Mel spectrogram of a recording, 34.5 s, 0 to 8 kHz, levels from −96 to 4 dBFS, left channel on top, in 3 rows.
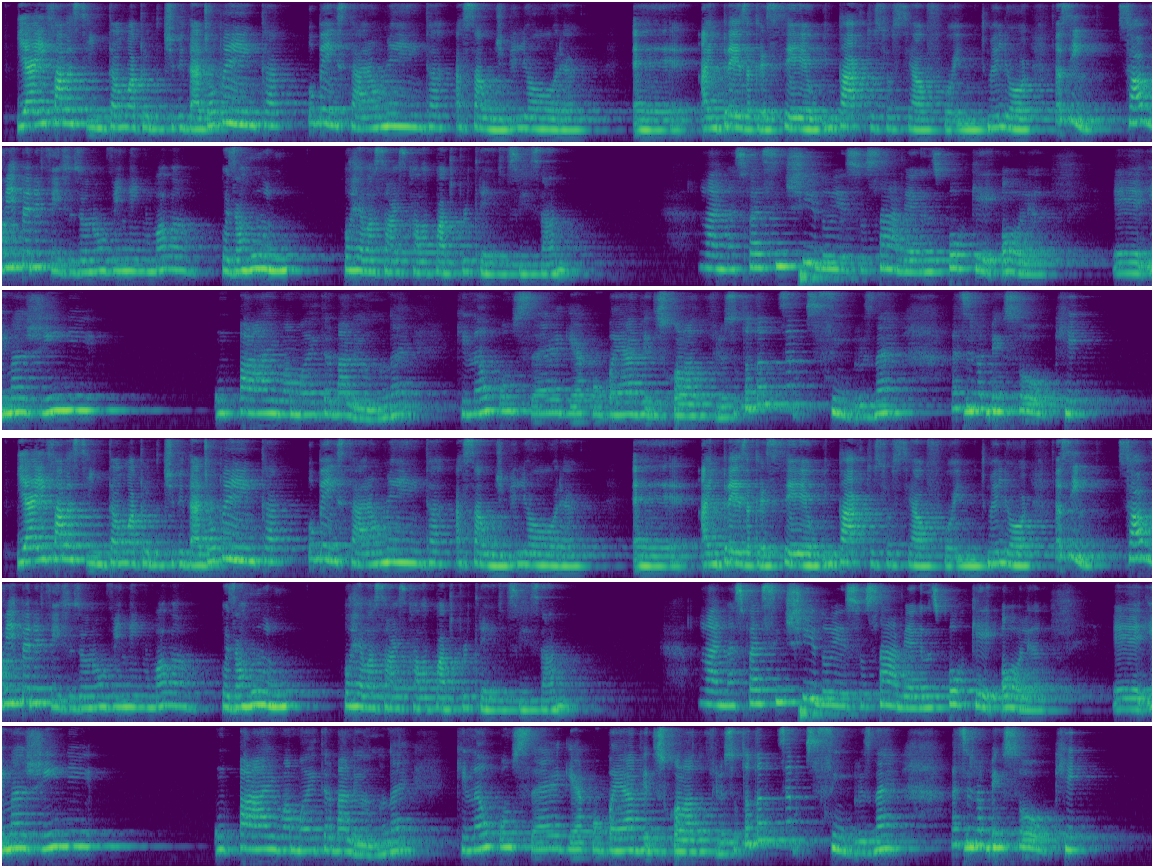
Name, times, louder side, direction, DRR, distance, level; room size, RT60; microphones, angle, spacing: voice 1, 0.1-2.8 3.1-5.8 6.3-10.9 11.2-13.4 13.7-14.4 14.9-17.2 32.6-32.9, right 1 dB, ahead, 4 dB, 1.0 m, -27 dB
voice 2, 18.5-21.9 22.6-23.9 25.1-27.1 27.5-33.7, equal, 45° right, 6 dB, 1.2 m, -29 dB
14.0 x 6.9 x 5.2 m, 1.2 s
head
